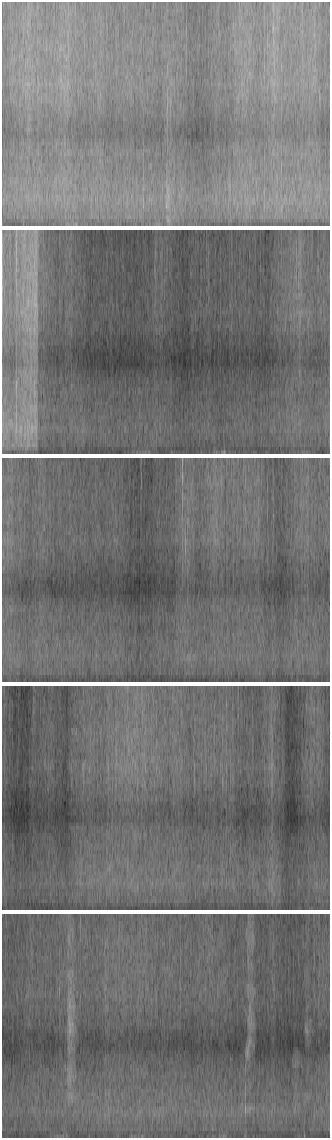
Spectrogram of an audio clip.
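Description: Heavy rain pouring down as a loud, even hiss. About seven seconds in it cuts off abruptly and the rain goes on quieter and muffled, as heard from inside a car, with a low rumble underneath.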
